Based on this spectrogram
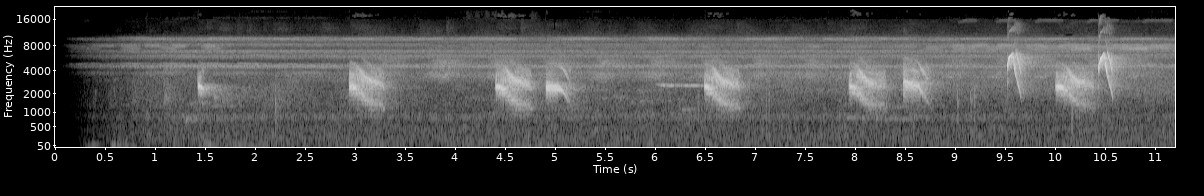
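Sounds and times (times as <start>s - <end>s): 
dusky-throated antshrike chirped calls: 4.4s - 5.3s, 6.0s - 7.0s, 7.9s - 8.9s, 9.5s - 10.8s.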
